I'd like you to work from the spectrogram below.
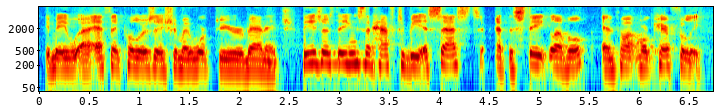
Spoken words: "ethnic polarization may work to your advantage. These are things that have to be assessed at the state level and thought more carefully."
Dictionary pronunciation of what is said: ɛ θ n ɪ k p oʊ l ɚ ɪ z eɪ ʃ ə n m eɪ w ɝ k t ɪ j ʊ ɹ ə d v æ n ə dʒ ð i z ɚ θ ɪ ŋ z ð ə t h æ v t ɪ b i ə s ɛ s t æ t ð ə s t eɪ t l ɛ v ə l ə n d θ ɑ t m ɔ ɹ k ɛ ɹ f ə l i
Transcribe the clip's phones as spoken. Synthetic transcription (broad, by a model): ɛ θ n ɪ k p oʊ l ɚ ɪ z eɪ ʃ ə n m eɪ w ɝ k t ɪ j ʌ ɹ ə d v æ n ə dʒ ð i z ɚ θ ɪ ŋ z ð ə t h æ f t ɪ b i ə s ɛ s t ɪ t ð ə s t eɪ t l ɛ v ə l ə n θ ɑ t m ɔ ɹ k ɛ ɹ f l i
